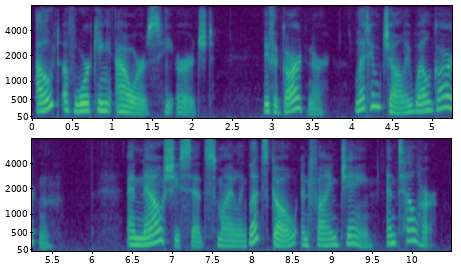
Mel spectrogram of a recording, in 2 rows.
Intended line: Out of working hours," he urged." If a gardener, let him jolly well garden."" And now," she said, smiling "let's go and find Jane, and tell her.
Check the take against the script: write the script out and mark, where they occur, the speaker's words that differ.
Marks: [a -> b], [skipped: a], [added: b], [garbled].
Out of working hours," he urged." If a gardener, let him jolly well garden."" And now," she said, smiling "let's go and find Jane, and tell her.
